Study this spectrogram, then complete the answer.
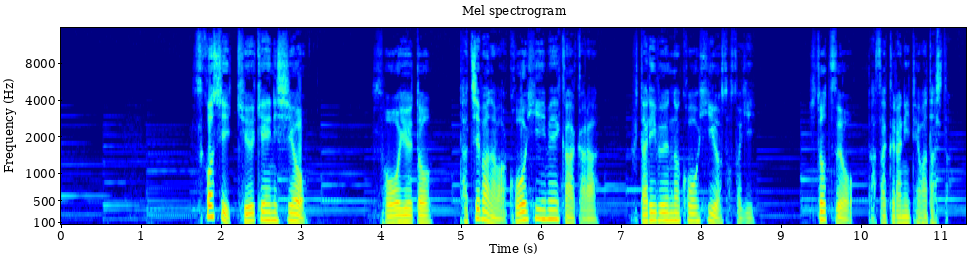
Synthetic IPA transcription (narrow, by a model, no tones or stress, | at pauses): sɨ̥ko̞ɕikʲʰɨːke̞ːɲ̟iɕijo̞ː | so̞ːjɯ̟ːt̪o̞ | t̪at͡ɕibanoβa̰kʰo̞ːçiːme̞ːkaːkaɾa | ɸɯ̟̥t̪aɾʲibɯ̟̃nːo̞ko̞ːçiːo̞so̞̥so̞ɡʲi | çi̥t̪o̞t͡sɨo̞̰nasakɯ̟ɾaɲ̟it̪ʰe̞β̞at̪aɕi̥t̪ḁ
